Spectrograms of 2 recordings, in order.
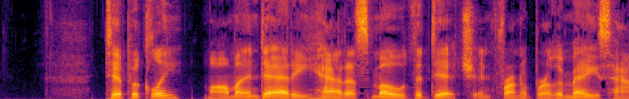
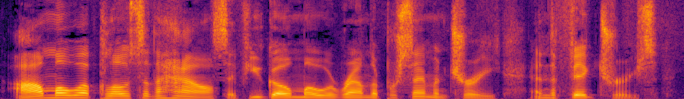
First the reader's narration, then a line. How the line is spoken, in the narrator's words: Virgil said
